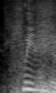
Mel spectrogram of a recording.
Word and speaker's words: Windham: Say it right. Windom.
